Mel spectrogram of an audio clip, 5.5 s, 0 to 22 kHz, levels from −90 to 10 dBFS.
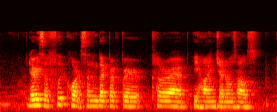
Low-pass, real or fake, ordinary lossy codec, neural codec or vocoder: none; real; none; none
